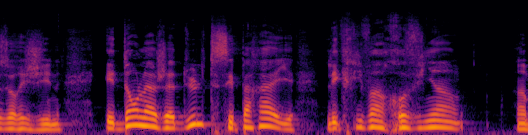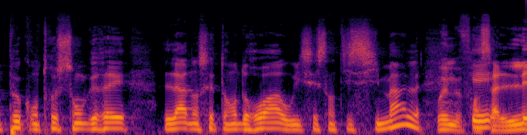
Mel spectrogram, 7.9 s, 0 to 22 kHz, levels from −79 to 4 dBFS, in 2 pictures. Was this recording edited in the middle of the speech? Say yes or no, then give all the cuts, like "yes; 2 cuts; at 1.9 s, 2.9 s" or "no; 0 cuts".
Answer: no; 0 cuts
